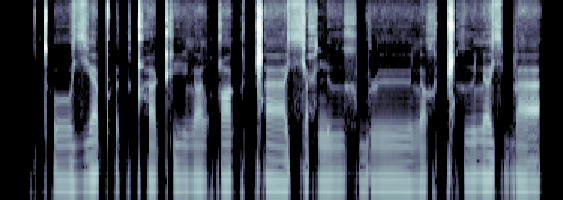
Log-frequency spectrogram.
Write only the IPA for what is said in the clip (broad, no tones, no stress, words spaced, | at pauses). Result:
tʼoːzʲa pʼɐkqʰɯkʼi lɒlqɒk ǁaːsʲoħnɯːx bɹøː lɒxǁʰɯl ɐsʲ ba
